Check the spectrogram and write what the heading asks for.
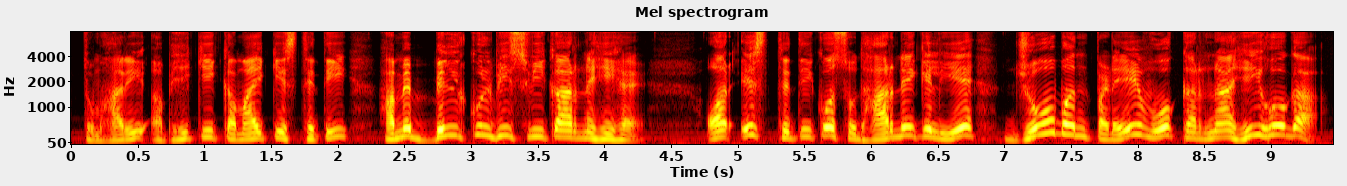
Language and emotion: Hindi, angry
